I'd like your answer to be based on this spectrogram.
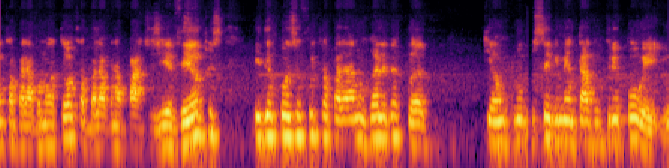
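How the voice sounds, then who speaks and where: Husky middle-aged man on a dull call line. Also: fairly high pitch, darkish tone. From Rio de Janeiro, Brazil. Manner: long rambling account with many fillers and restarts. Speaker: guest, luxury market CEO. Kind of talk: interview over video call. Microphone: video call.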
